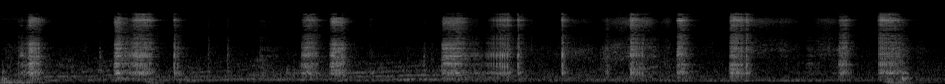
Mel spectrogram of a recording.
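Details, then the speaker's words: IKEA Markus office chair creaking and squeaking irregularly when sat on or moved, from a dry seat tilt mechanism; fix is opening and greasing the mechanism. "hello and welcome today i show you how you can make your office chair make less noise when you sit on it or move around it"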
